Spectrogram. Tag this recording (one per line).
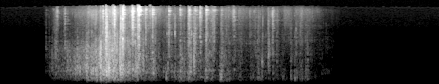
approach
chain
click
freewheel
park
ride
terrestrial
whirr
